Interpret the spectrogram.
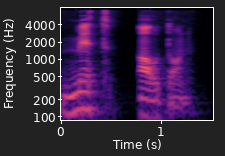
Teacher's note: the vowel at the end of the preposition actually elides or drops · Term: elision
